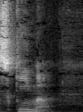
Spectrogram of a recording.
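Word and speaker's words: schema (σχῆμα): Morphe and schema. Did I say that right? Yeah, morphe and schema.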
